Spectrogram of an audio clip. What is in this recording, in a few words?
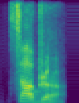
"sabra", Indian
